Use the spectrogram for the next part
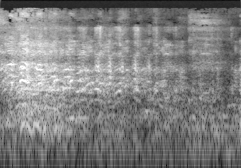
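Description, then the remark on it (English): A cat named Perot hisses and growls at a dog, JC, who is just outside the door, in one long, raspy, breathy stretch. It stays fairly loud and steady with rough, throaty tones throughout, and no one speaks. “that's my cat Perot um, hissing at his cousin dog, um, JC, who was just outside the door, and they don't get along.”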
